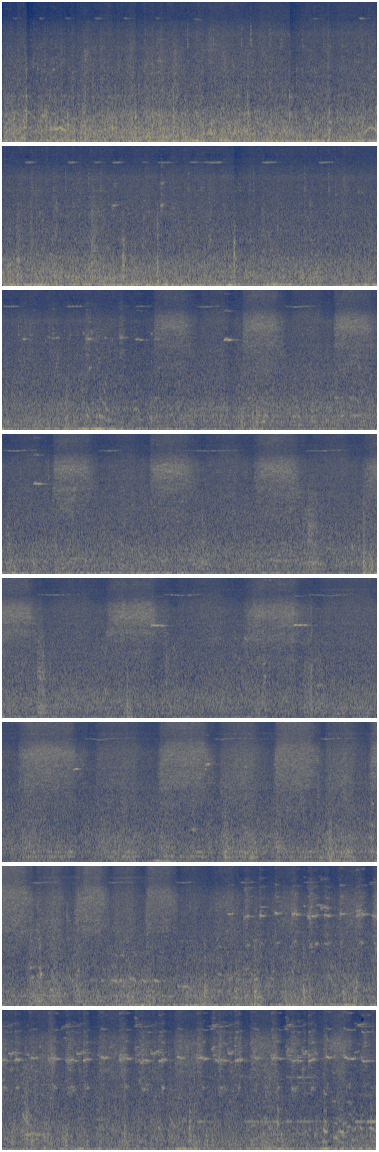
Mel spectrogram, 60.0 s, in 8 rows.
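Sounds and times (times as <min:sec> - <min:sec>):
steam train running: 0:00.0 - 0:59.9
high wheel squeals: 0:15.0 - 0:24.7, 0:32.1 - 0:33.7, 0:34.8 - 0:36.3, 0:46.3 - 0:59.9.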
